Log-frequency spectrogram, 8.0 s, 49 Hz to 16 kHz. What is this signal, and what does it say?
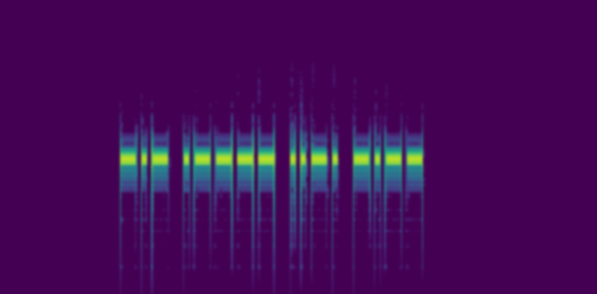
Morse code, heard as a keyed tone, about 17 wpm, 700 Hz. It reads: K1FY
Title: USA Call Signs - 4 Characters - Repeated 2x - 17wpm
